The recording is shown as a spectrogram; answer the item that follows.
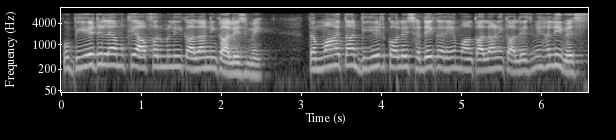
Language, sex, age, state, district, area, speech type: Sindhi, female, 60+, Maharashtra, Thane, urban, spontaneous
